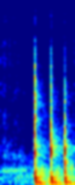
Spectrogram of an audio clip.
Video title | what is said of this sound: The National Trust Hardwick Hall a beautiful country house | if you tap it it sounds Hollow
